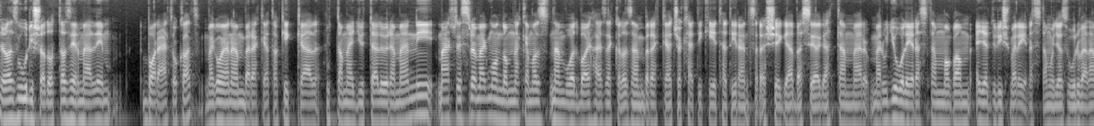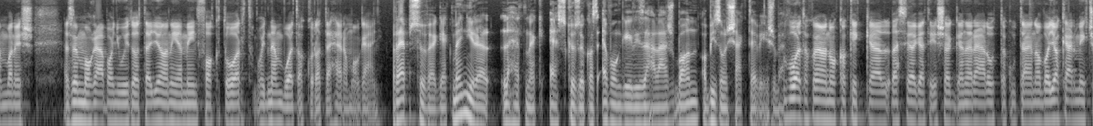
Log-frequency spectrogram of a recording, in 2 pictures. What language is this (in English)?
Hungarian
